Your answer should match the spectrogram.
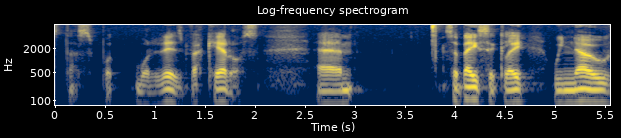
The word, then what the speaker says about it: vaqueros: the Mexican Cowboys which were called Vaqueros Spanish pronunciation is in great there that's that's what what it is Vaqueros and so basically we know that America managed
